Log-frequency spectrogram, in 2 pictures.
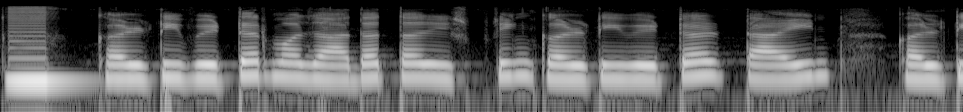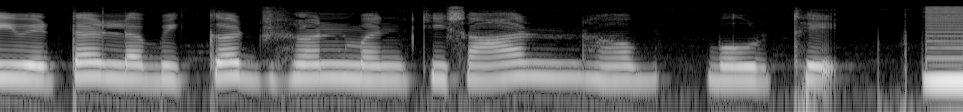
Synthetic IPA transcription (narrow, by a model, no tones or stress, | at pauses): kɐlʈiʋeːʈəɾmãzjaːd̪at̪əɾɪspɾɪŋɡkɐlʈiʋeːʈəɾʈaːɪn | kɐlʈiʋeːʈəɾlɐbikːəʈ̚d͡ʒʱənmɐnkisaːnɦɐ̃ | bəuɾt̪ʰeː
